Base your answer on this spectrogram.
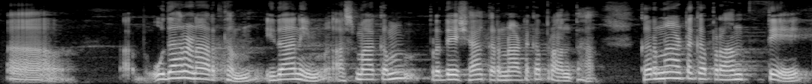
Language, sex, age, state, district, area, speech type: Sanskrit, male, 60+, Karnataka, Shimoga, urban, spontaneous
